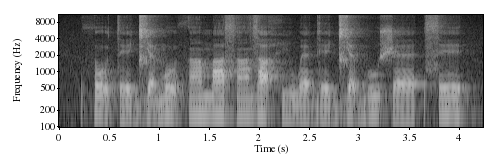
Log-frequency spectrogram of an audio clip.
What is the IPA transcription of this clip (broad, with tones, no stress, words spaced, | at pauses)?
θo̰˦˨ʊ̯te˨d͡ʑɛ̰˦˨ mo̰˦˨ʊ̯θã˦mä˦ sã˦ zä̰˦˨hi˨wɛ˨ɡe˨ d͡ʑɛ̰˦˨bu˦ ʃɛ˨ | sʰe˦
